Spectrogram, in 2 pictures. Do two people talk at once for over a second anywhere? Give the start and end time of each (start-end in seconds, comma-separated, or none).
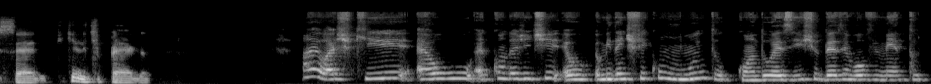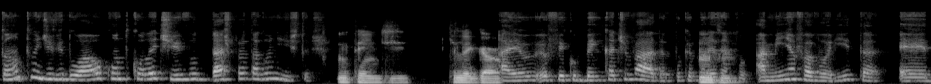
none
